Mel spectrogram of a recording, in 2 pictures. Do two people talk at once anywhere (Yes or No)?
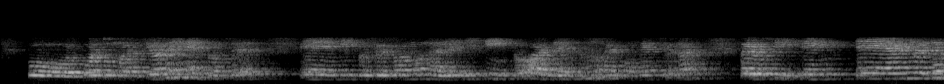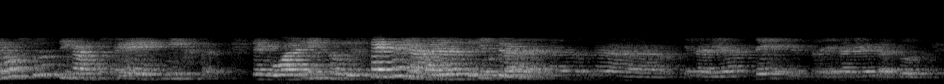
Yes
